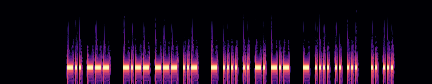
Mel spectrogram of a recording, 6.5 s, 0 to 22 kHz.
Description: Morse code, heard as a keyed tone, about 40 wpm, 700 Hz. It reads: DO YOU THINK THIS IS
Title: Sets of 5 Words Encore2 40wpm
